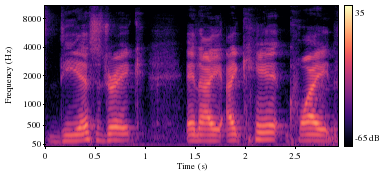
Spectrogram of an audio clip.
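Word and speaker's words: X Drake: recently found out that his name is not pronounced x-drake it's ds drake and i i can't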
